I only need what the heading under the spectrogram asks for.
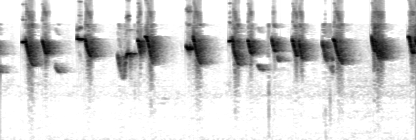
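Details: Saffron finch song of the basto, pinto and fino varieties, used for teaching young birds: bright chirps and short buzzy high notes at about two per second, some paired or slurred downward, with a faint indoor background.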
